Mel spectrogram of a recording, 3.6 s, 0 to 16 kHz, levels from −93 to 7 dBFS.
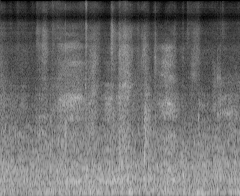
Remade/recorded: remade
